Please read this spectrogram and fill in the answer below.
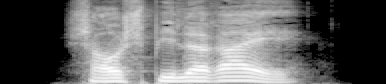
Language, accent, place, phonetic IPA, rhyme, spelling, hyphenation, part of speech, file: German, Germany, Berlin, [ʃaʊ̯ʃpiːləˈʁaɪ̯], -aɪ̯, Schauspielerei, Schau‧spie‧le‧rei, noun, De-Schauspielerei.ogg
- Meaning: 1. acting profession 2. acting, playacting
